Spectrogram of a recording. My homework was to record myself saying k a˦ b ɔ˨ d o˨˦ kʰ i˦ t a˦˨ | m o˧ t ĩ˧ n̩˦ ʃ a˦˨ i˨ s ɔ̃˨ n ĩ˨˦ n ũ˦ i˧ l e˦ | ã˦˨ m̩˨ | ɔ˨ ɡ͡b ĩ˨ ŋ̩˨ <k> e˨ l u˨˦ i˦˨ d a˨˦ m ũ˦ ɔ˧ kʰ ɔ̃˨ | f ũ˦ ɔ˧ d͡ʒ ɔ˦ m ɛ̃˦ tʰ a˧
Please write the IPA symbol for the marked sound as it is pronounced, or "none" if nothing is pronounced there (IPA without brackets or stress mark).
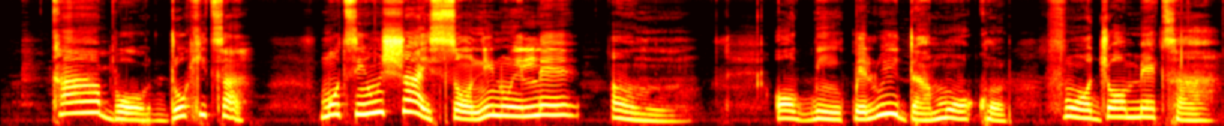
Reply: k͡p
